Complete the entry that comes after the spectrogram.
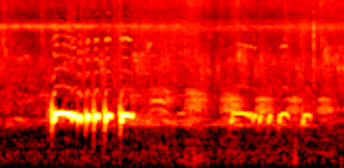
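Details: Lure song of a local zebra dove, used to stir silent doves into singing. One loud phrase opens with a drawn-out coo, then rapid clipped notes. A softer, similar phrase follows after a short pause.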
